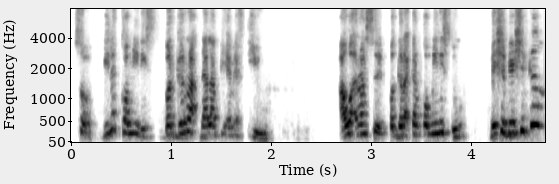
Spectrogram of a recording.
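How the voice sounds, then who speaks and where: A young male teacher with a Malaysian Malay accent, giving an animated history lesson to his students, slipping in English phrases and acting out quotes. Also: very high-pitched, very fast, slightly rough.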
